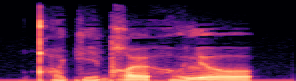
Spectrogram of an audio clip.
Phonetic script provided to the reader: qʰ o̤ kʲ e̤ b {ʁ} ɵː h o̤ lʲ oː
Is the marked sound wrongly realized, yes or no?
no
